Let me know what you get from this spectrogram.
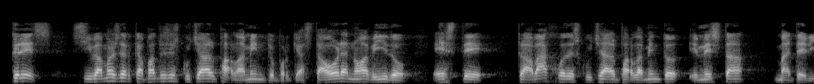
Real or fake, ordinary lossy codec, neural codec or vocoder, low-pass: fake; none; codec, 16 kHz in and 24 kHz out, 1 kbps, XY-Tokenizer; 7.2 kHz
